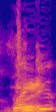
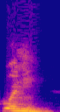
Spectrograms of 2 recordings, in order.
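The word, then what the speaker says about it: twenty: 20 or 20, puedes decirlo igual. 20 se dice en la pronunciación americana y la británica utiliza mucho la T.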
